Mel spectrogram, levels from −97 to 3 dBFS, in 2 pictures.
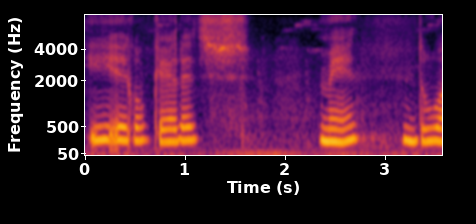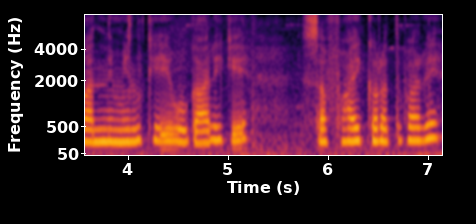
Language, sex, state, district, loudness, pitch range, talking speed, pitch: Bhojpuri, female, Bihar, Saran, -22 LUFS, 225-250 Hz, 110 wpm, 240 Hz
